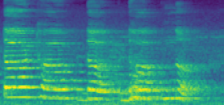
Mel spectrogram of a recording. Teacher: आता हे सगळे उच्चार जे आहेत ते जीभ वळवून करायला लागतात. बरोबर आहे की नाही, जीभ वळवली जाते म्हणून याला काय म्हणतात, मूर्धन्या.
